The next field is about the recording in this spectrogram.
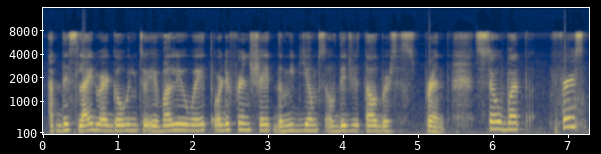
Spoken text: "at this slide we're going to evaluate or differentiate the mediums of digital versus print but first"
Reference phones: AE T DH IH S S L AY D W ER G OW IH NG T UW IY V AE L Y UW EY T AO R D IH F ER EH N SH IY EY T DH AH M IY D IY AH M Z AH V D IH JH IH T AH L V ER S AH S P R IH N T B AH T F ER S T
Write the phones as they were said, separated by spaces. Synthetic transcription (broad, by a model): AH T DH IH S S L AY D W ER G OW IH NG T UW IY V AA L Y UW EY T AO R D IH F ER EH N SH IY EY T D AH M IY D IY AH M S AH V D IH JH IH T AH L B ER S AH S P R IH N T B AH T F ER S T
